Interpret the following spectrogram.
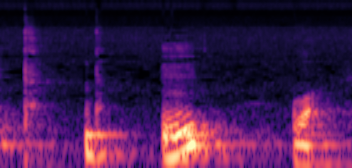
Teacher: these sounds are produced with the help of both of the lips, okay? So that's why they're called bilabial sounds.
